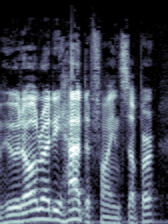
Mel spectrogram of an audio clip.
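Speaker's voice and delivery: usual speaking voice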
